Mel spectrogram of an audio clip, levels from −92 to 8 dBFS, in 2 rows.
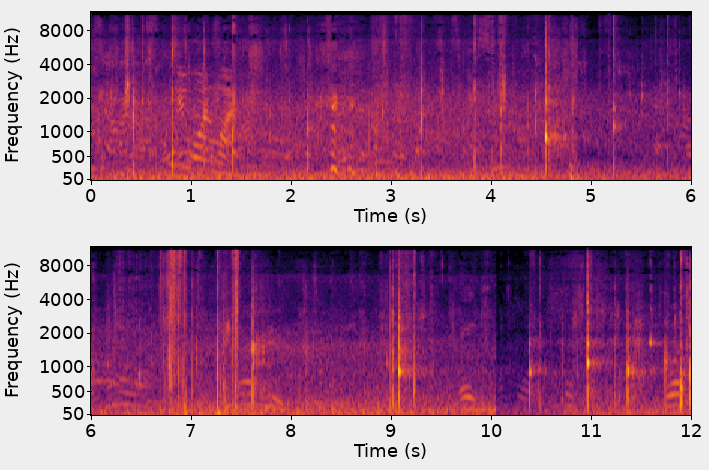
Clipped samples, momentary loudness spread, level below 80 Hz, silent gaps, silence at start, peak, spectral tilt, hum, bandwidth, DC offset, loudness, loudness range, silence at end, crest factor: under 0.1%; 17 LU; -36 dBFS; none; 0 s; 0 dBFS; -4 dB/octave; none; 11.5 kHz; under 0.1%; -25 LUFS; 4 LU; 0 s; 26 dB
